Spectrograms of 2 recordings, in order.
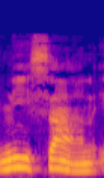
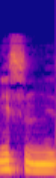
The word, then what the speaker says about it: Nissan: It's two Japanese words, one meaning ni, which is two, and san meaning three. So Nissan is the actual correct pronunciation. However, we are an Australian. Nissan is the predominant.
